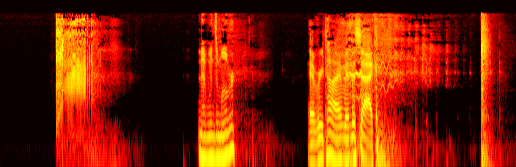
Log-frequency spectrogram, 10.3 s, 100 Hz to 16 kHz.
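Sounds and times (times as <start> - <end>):
fart sound from a phone app: 1.1 - 2.4
speech: 4.0 - 4.8, 6.2 - 7.8
laughter: 6.6 - 9.4.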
